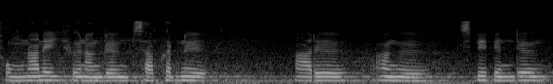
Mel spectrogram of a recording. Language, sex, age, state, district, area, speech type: Bodo, female, 60+, Assam, Chirang, rural, spontaneous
